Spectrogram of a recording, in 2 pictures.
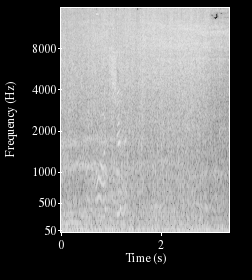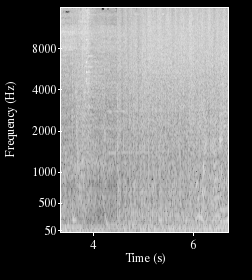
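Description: Gunfire rings out in Devil May Cry during a boss fight against the King, a dense, loud and continuous barrage of shots and action noise that runs without a break.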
